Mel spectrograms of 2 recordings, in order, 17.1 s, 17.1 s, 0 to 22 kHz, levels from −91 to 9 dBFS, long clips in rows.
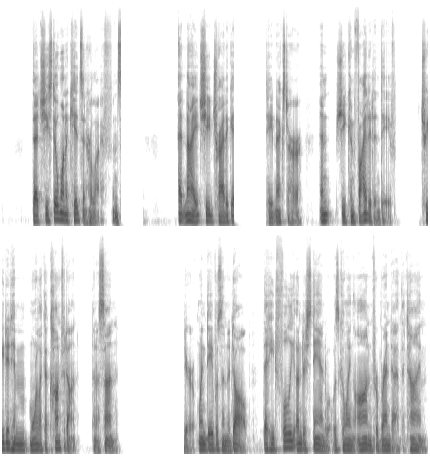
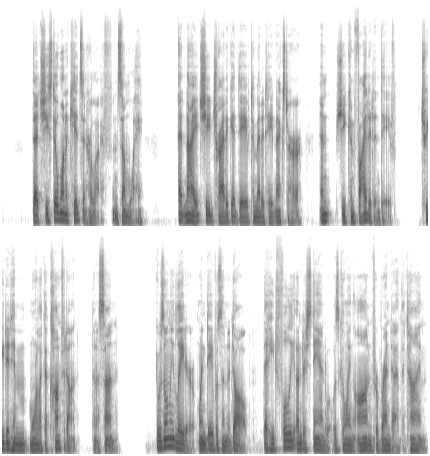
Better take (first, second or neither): second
